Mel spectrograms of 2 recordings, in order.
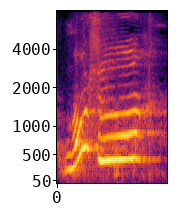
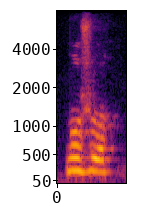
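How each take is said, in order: First: The greeting sounds lively and joyful. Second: The greeting sounds flat and closed. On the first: The speaker seems open and welcoming. The speaker calls it right. "Et la deuxième version" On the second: The speaker seems closed off. The speaker calls it wrong. "laquelle vous donne une fermeture"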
